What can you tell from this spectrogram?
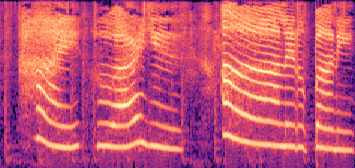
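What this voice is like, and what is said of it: Creepy Fluttershy character voice. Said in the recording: “a wee celebrity impression ... Almost as creepy as Mickey Mouse ... Fluttershy. From My Little Pony”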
